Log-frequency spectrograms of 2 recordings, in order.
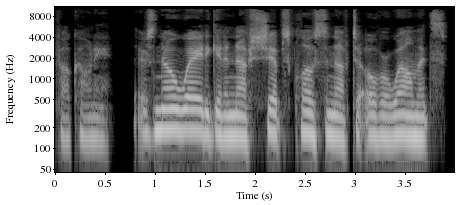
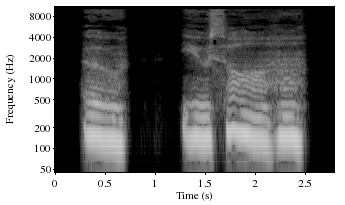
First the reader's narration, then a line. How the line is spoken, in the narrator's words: He said in a dull tone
